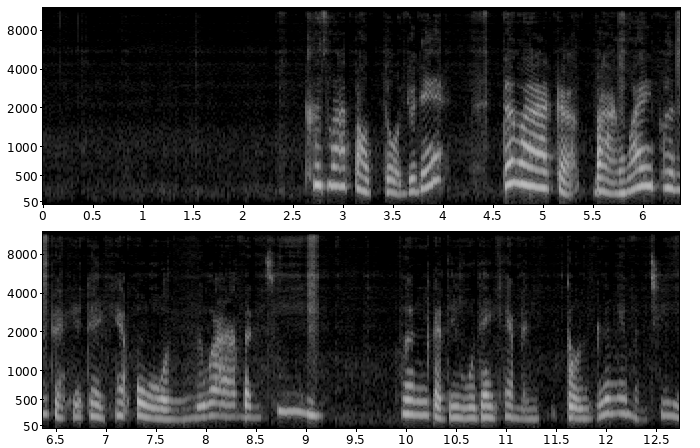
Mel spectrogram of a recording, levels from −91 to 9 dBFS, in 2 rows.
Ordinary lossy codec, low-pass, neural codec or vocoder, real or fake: none; none; codec, 24 kHz, 3 kbps, HILCodec; fake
